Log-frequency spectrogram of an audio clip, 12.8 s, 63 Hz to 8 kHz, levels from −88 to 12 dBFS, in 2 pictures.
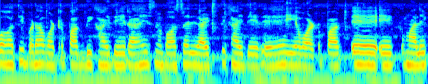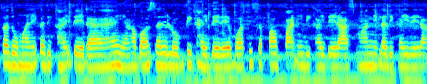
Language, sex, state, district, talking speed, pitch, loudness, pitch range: Hindi, male, Jharkhand, Jamtara, 235 wpm, 180 Hz, -25 LUFS, 175-190 Hz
